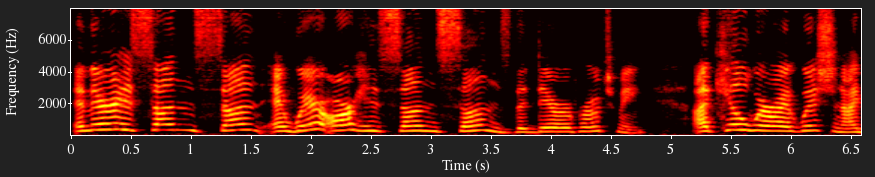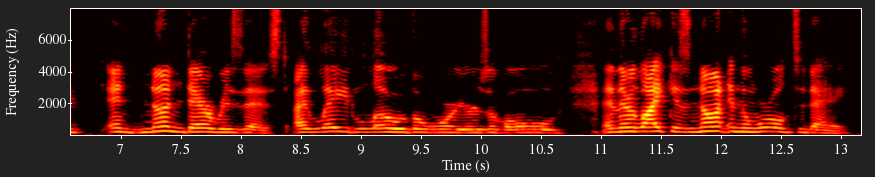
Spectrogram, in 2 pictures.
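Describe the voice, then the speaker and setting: Wicked ancient dragon, slow, proud, loud, woman reader putting it on. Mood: boasting. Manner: slow, booming, gloating. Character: huge ancient boastful male dragon, wicked and wily.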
